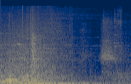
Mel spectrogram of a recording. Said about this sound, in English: They race towards a circular elevator. In the elevator, they press a keypad and the doors slide shut.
